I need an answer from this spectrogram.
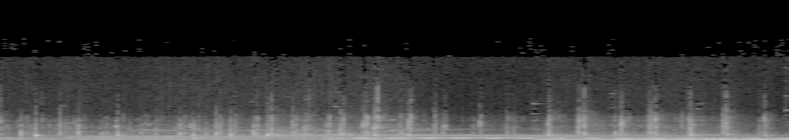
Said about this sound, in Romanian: Birjarul, cai. Birjar.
